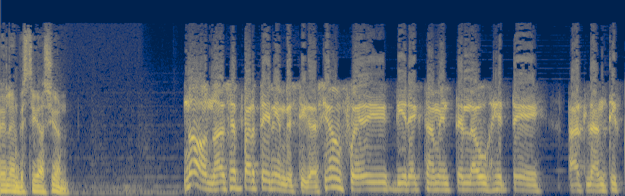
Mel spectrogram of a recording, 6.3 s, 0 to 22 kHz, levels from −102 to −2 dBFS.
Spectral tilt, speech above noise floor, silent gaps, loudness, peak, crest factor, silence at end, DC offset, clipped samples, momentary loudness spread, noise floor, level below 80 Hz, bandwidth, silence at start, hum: -4.5 dB/octave; 29 dB; none; -19 LUFS; -6 dBFS; 14 dB; 0.05 s; under 0.1%; under 0.1%; 5 LU; -49 dBFS; -48 dBFS; 13.5 kHz; 0 s; none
